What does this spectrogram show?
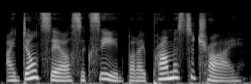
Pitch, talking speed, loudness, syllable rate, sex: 205 Hz, 240 wpm, -17 LUFS, 5.6 syllables/s, female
